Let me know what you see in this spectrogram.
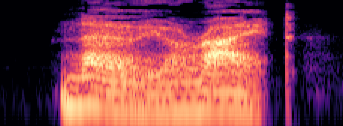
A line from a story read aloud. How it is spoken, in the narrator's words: muttered Dustfinger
